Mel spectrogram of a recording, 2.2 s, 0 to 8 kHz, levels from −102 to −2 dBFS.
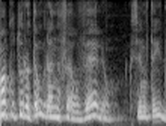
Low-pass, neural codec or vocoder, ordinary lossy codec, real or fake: none; none; none; real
